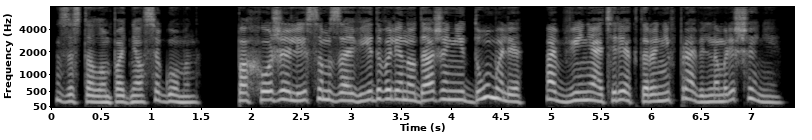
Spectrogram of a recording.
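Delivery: ordinary delivery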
